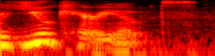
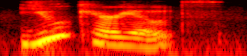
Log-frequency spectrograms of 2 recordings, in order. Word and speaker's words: eukaryotes: Eukaryotes, the U rhymes with do, they do have membrane-bound organelles.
